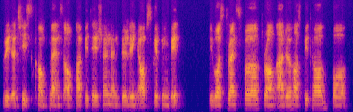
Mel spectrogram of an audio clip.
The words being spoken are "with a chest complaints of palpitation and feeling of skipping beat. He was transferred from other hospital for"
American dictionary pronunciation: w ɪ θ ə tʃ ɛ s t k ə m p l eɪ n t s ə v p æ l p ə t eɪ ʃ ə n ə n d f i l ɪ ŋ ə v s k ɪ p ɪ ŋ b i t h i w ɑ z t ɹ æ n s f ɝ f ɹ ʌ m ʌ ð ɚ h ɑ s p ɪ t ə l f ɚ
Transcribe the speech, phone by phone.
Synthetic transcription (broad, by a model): w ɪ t ə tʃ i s k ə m p l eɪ n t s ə f p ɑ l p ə t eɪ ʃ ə n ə n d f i l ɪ ŋ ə f s k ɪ p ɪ ŋ b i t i w ɑ s t ɹ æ n s f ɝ f ɹ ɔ m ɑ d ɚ h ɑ s p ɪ t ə l f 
